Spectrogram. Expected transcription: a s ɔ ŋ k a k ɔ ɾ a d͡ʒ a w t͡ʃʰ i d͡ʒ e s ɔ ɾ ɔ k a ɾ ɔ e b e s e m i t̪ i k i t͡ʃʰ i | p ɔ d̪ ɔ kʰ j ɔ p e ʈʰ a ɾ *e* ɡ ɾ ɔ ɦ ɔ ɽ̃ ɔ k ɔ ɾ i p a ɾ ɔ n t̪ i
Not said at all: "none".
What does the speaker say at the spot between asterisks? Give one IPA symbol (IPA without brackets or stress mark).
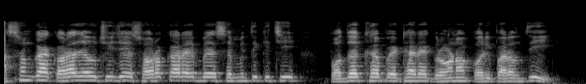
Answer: e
